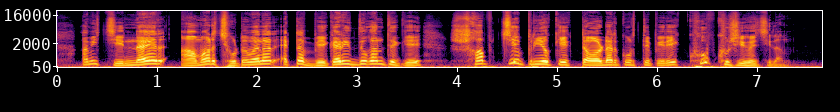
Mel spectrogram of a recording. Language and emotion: Bengali, happy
